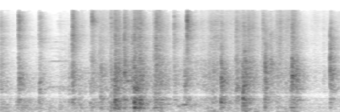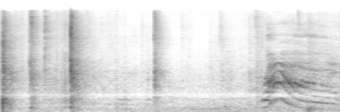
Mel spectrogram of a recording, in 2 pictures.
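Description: Cardboard and plastic packaging being handled: a rapid run of rustles, scrapes and knocks as a cardboard box is opened and a boxed toy playset with a clear plastic tray is pulled out, easing off after about six seconds. Near the end a child's voice gives a drawn-out, wavering exclamation.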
